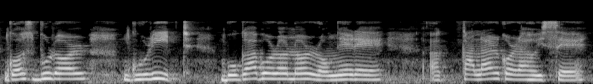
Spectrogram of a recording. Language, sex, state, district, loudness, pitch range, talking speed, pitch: Assamese, female, Assam, Kamrup Metropolitan, -12 LUFS, 220-255 Hz, 90 wpm, 235 Hz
